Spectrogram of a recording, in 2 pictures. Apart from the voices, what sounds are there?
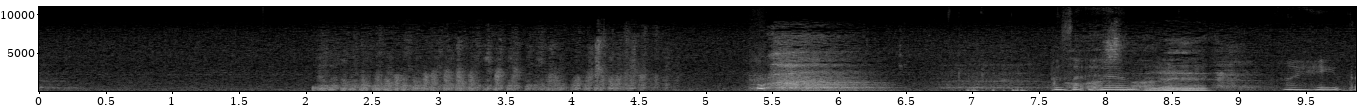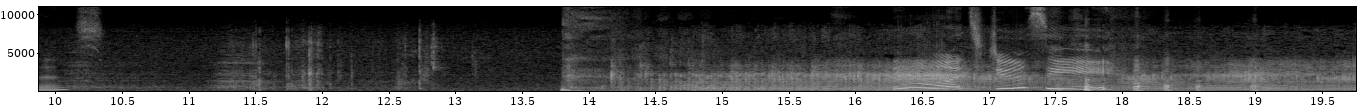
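fart sounds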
